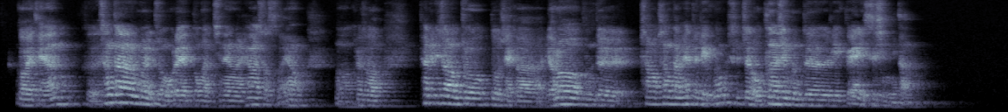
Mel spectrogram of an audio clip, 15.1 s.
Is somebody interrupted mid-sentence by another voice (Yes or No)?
No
